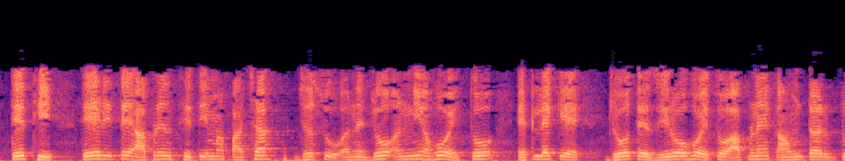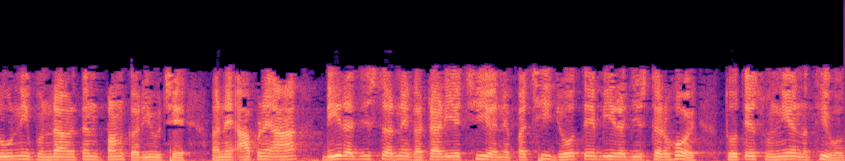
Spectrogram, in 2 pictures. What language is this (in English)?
Gujarati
